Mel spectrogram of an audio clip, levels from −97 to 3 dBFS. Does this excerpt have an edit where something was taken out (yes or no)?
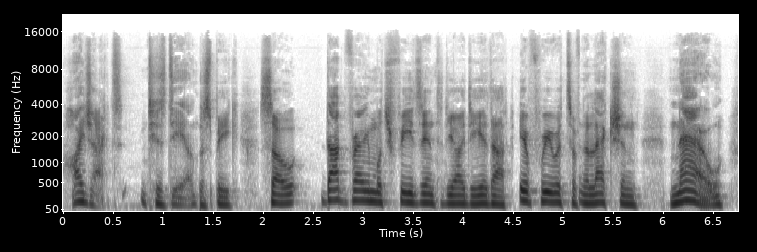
yes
